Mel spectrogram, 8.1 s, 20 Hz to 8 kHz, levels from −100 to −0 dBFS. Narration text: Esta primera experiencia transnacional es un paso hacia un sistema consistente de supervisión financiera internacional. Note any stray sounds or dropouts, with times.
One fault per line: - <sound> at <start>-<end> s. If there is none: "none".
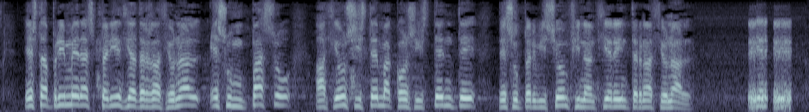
- laugh at 7.5-7.9 s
